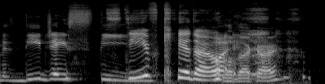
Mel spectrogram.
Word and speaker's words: Steave: He's Swedish. It's pronounced Steve.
